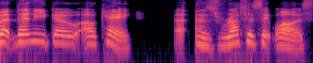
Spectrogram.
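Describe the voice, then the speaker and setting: A woman with a British accent speaks in a bright, sharp tone with ordinary pitch variation, on a very clean recording with a silent background and a dry, close sound with no echo. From Britain. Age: 60s. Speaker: podcast host. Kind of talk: casual interview chat.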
